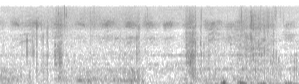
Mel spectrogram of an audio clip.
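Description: Near silence: faint outdoor ambience with a few soft ticks in the second half.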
